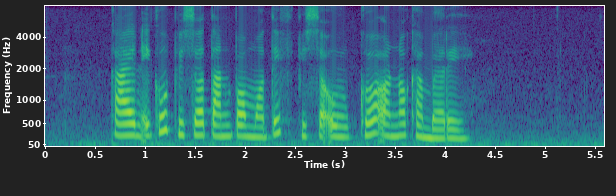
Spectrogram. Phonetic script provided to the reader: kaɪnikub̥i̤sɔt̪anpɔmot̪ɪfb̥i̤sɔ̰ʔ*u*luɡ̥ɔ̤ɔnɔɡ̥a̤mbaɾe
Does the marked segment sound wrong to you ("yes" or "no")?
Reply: no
